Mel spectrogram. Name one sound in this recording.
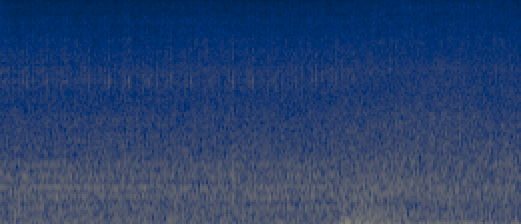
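A trailer tips its load of grain with a rattling pour.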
